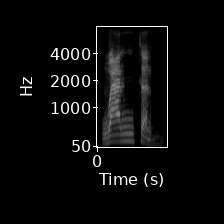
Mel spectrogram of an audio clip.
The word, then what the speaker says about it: wanton: एक बार okay, इसका pronunciation की is wanton, wanton, wanton, WAHN.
